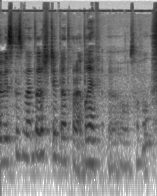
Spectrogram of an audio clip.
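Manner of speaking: ordinary talk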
